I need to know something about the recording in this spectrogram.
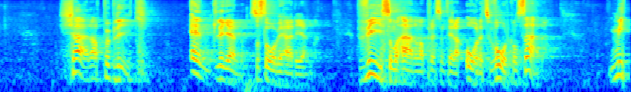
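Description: A man speaks with animation into a microphone, heard through loudspeakers in a large hall.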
